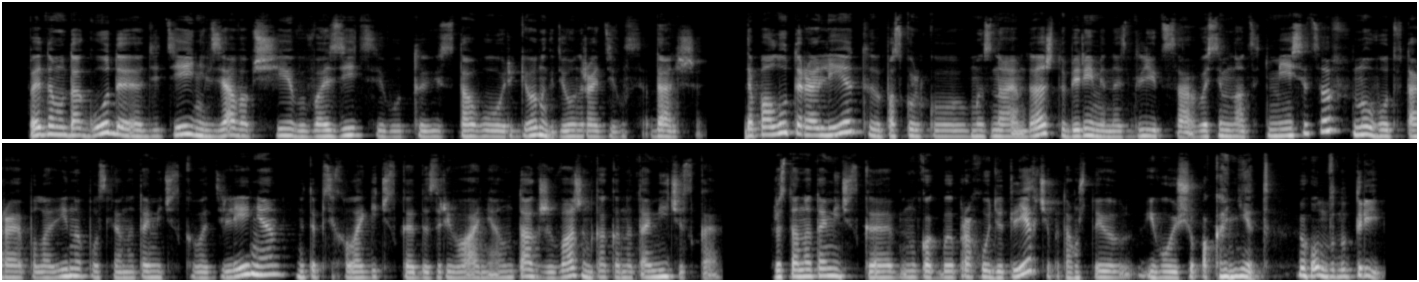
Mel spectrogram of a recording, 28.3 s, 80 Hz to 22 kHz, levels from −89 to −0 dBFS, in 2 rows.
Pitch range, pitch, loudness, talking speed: 165-195 Hz, 175 Hz, -26 LUFS, 120 wpm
